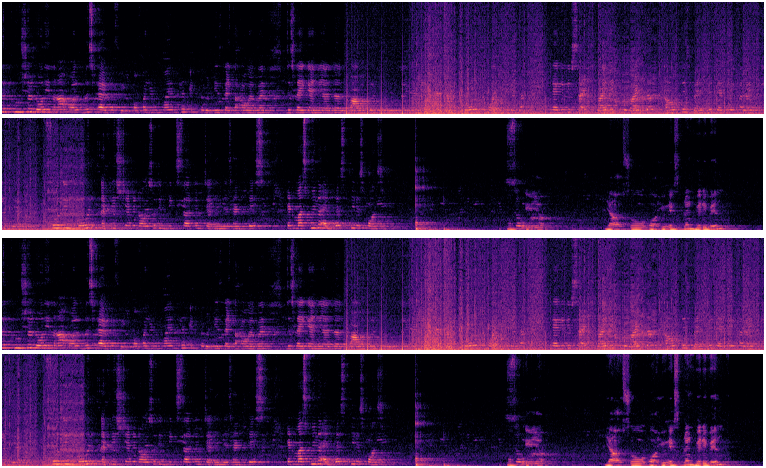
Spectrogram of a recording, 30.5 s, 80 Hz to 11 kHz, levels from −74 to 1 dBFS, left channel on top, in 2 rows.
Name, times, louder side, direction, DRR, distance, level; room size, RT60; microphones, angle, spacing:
voice 1, 0.0-3.7 4.0-10.5 10.9-15.7 16.2-20.5 21.0-22.8 23.5-23.6 25.5-26.1, equal, ahead, 1 dB, 2.1 m, -25 dB
sound 1, 6.8-16.9, equal, 15° right, 1.6 m, -17 dB
voice 2, 25.3-26.1 27.3-29.8, right 2 dB, 30° right, 15 dB, 0.6 m, -20 dB
28.0 x 22.5 x 7.4 m, 2.1 s
head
